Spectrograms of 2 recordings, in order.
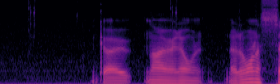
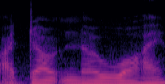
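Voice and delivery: very slow, drawn-out, trailing speech. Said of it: "I'm talking so slow".

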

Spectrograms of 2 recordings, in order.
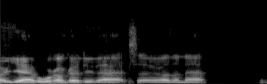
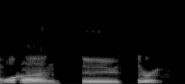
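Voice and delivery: counting at a slower pace; 2 semitones higher, 3 dB quieter than usual. Leading a group count again after a botched try, counting slower. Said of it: "Let me do it slower".

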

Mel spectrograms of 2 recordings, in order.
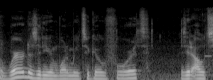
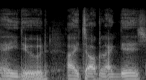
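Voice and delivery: slow, rasping, drawling ghoul voice; 2 semitones lower than usual. The speaker retells how someone who thinks he's a ghoul talks: raspy ghoul voice. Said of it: "speaks with a raspy voice to mimic their way of talking".

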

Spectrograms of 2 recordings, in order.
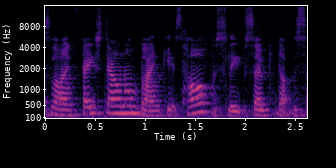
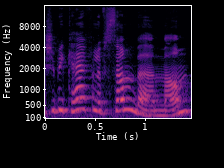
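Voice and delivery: kind, considerate, gentle voice, pitched up; 7 semitones higher, 3 dB louder than usual. Kneeling beside his dozing mother, he speaks to her kindly. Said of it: "Peter said kindly".

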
